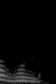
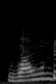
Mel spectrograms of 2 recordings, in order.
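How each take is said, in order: First: वुंड with an "oo" vowel; वुंड with oo in place of ow; pronunciation for injury. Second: वाउंड with an "ow" diphthong; वाउंड as "wownd"; contrasted pronunciation. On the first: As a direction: say वुंड like "woond". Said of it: "तब ये बोला जाएगा वुंड". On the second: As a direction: say वाउंड rhyming with "sound". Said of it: "यदि ये वाउंड नहीं हो". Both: Shown as a demonstration.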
